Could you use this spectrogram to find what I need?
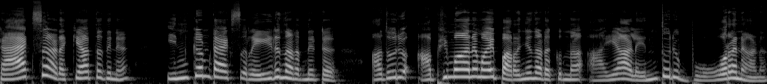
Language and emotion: Malayalam, disgusted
